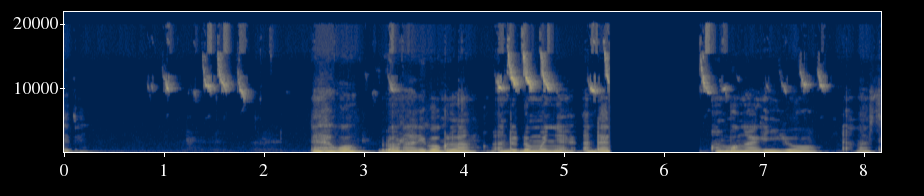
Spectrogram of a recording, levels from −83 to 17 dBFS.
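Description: At 5.45 s, after "lang entudumunye", the player likely ran out of data and a playback stall followed, so the speech cuts to silence for 0.91 s before resuming at 6.36 s.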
